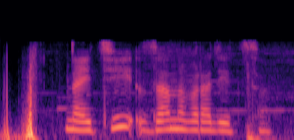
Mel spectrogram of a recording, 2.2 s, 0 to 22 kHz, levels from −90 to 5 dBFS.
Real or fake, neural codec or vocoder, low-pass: real; none; 7.2 kHz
